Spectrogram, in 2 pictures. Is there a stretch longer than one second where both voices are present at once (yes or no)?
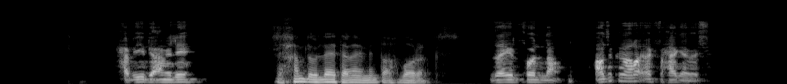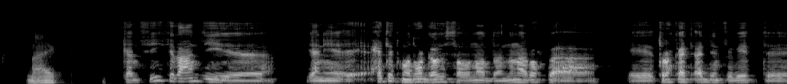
no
